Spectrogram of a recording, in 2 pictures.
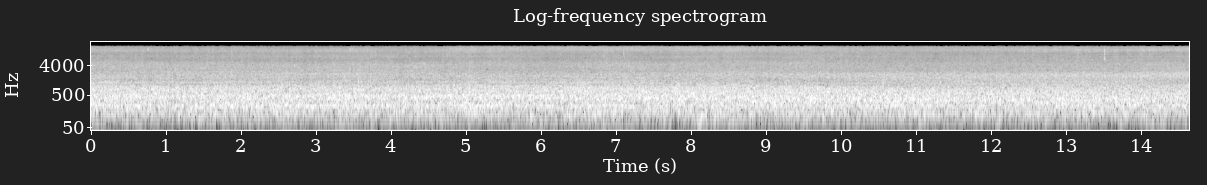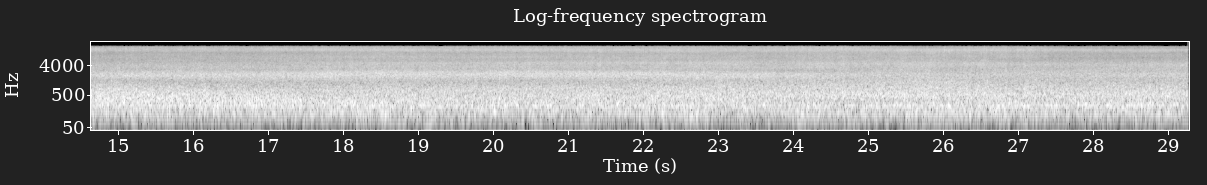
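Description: Mountain river rushing over rocks and through whitewater rapids: a steady, full rush of water.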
